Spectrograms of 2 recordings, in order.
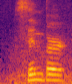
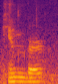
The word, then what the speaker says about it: Cimber: Cimber. Simber, Kimber, however you like to say it.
